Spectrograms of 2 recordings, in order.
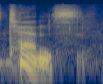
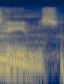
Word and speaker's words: Thames: And then he's like, well, no, that's how it's said. Listen, I'm not just I'm not just pronouncing it like a Newfoundlander. This is, that's how it's said. It's Thames.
